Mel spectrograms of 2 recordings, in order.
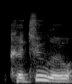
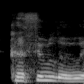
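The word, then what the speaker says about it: Cthulhu: the final track on the album proper is katulu i know it's pronounced you know thulu or kachulu or kukukuchulu cthulu is the actual pronunciation wow lovecraft but he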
